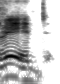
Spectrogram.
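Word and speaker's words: read: দেখতে পাচ্ছি শি হ্যাজ রেড শি হ্যাজ রেড আমরা জানি রিড পাস্ট ফর্মটা হচ্ছে রেড পাস্ট পার্টিসিপল হলো রেড এটার বানান একরকম হলেও উচ্চারণটা একটু different she হ্যাজ রেড আ 100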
